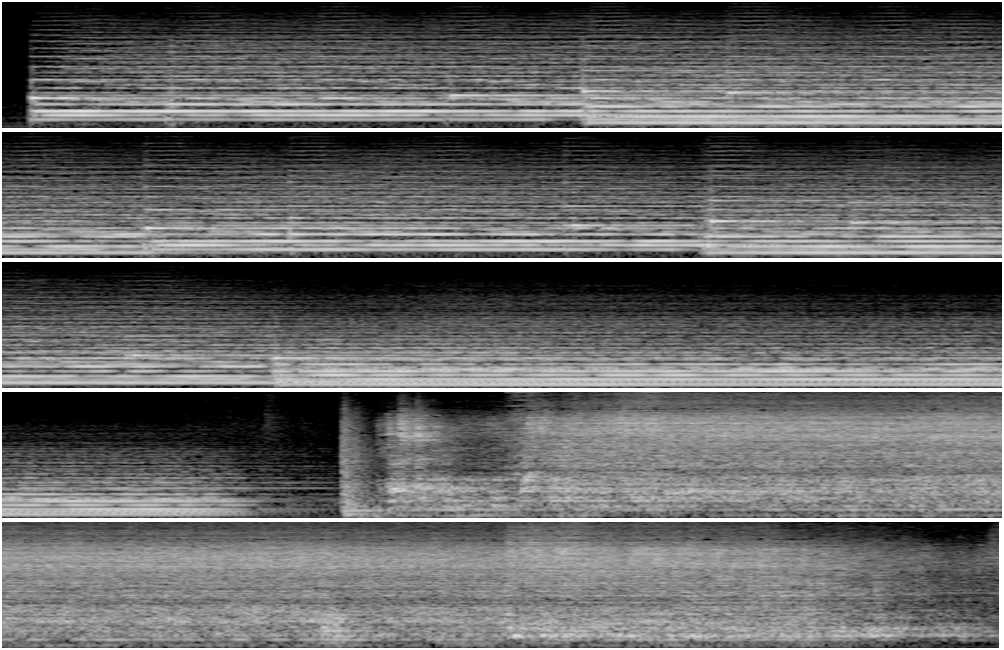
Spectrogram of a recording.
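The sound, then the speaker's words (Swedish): An old high-tank toilet flushes in Strindberg's home: a loud, steady, droning tone steps between pitches for about sixteen seconds, then a sudden roaring rush of water takes over and continues strongly to the end. No one speaks. “Befinner sig i Strindbergs bostad, och det ni hörde här just nu, det var en högspolare, en toalett som spolade”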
